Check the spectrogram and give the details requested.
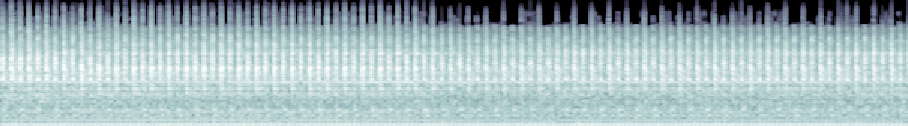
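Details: Daewoo Lanos: steady quick ticking knock, about three per second, over the idle; engine knock, possibly hydraulic lifters.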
